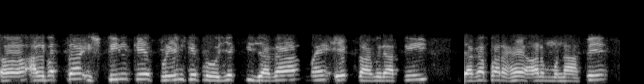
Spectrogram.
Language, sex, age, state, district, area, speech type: Urdu, male, 45-60, Maharashtra, Nashik, urban, conversation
